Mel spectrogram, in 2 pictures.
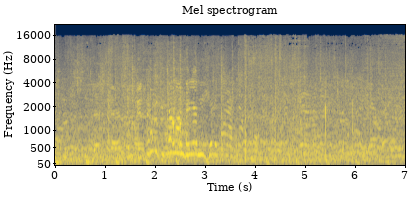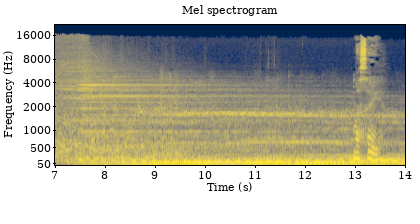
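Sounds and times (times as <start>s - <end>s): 
busy street crowd with many overlapping voices calling and chattering: 0.0s - 11.8s
speech: 0.9s - 4.2s, 13.0s - 13.6s
steady low droning hum: 6.9s - 13.9s.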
